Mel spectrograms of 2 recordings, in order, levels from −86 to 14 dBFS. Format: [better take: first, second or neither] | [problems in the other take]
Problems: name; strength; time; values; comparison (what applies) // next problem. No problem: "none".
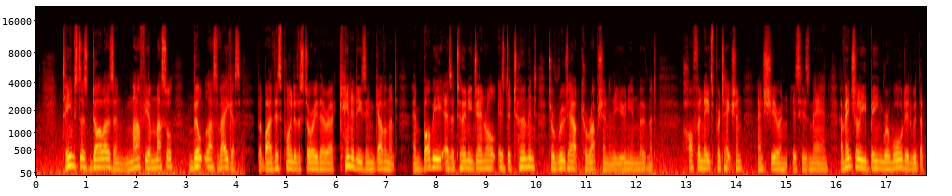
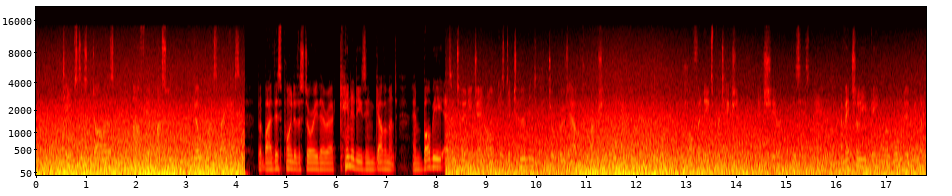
first | wind noise on the microphone; heavy; until 4 s and from 8 s on; 5 dB above the speech; occasional gusts in the first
